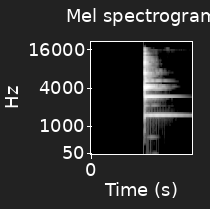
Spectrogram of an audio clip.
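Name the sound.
glass clinking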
